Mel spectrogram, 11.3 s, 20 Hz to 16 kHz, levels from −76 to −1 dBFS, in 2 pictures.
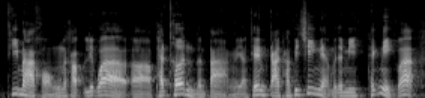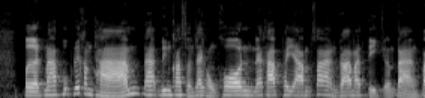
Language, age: Thai, 20-39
